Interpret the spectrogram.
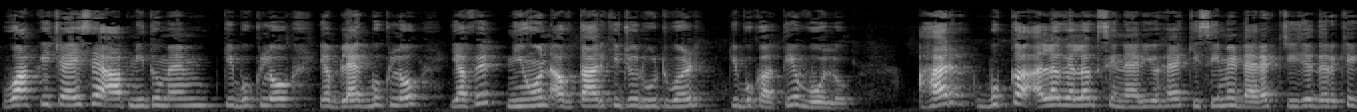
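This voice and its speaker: Young woman, casual chatty exam tutor, a bit high-pitched, jokes at her own expense. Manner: chatty, self-mocking, with homely memory tricks. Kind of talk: casual tips to the camera.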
